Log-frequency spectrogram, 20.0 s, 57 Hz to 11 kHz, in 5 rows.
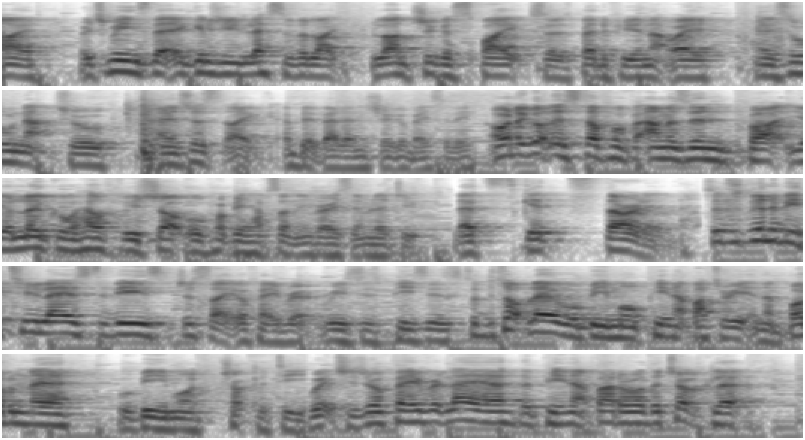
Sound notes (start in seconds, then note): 10.1 American accent; 11.5 regular voice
